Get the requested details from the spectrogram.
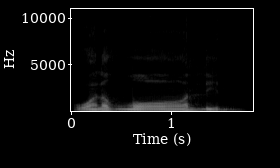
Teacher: Kemudian ketika mengucapkan kalimat waladdallin, maka bibir tidak boleh mencucu karena dhad tersebut adalah berharokat fathah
